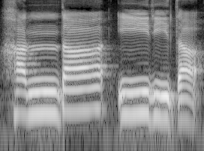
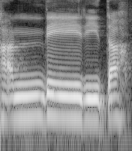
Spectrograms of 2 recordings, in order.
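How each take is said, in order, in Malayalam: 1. ആ രണ്ട് വാക്കുകളും വേർതിരിച്ചാണ് ഉച്ചരിക്കുന്നത്. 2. ആ രണ്ട് വാക്കുകളും ചേർത്താണ് ഉച്ചരിക്കുന്നത്.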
